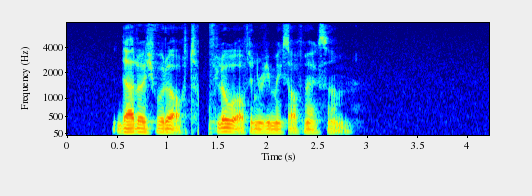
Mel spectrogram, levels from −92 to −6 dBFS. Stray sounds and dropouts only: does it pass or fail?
fail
